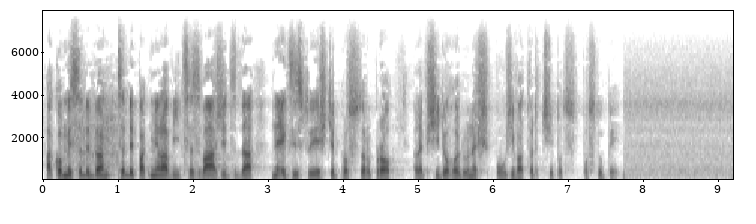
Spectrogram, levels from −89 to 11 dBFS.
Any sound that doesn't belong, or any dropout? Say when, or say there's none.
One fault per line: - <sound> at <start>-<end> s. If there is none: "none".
none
